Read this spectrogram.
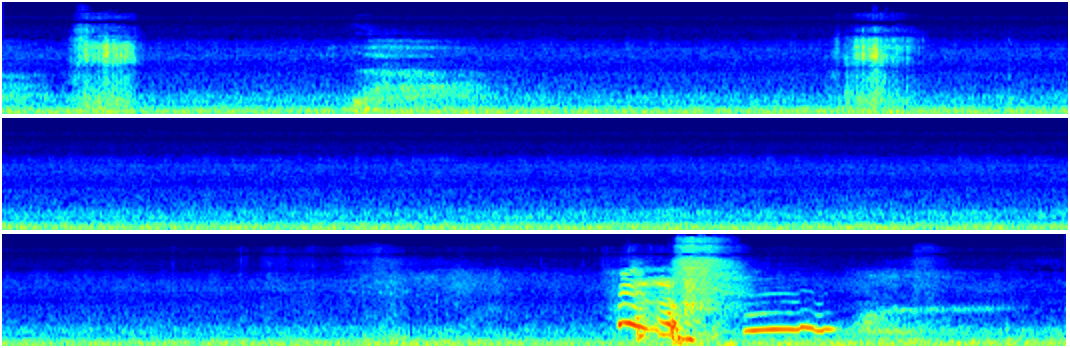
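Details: Woman's mostly stifled sneezes: several faint, suppressed sneezes in a quiet room, then one louder, fuller sneeze near the end.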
